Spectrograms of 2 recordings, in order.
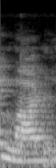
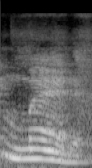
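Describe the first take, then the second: First: माड with a long open aa; wrong reading, माड as "maad"; mispronounced MAD. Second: मैड with an "ai" vowel; correct MAD pronunciation. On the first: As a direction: say माड with the vowel of "father". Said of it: "गलत है". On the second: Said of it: "यहाँ पे ऐ करके बोलेंगे". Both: Shown as a demonstration.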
